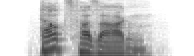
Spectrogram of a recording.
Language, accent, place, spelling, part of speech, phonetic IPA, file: German, Germany, Berlin, Herzversagen, noun, [ˈhɛʁt͡sfɛɐ̯ˌzaːɡn̩], De-Herzversagen.ogg
- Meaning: heart failure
